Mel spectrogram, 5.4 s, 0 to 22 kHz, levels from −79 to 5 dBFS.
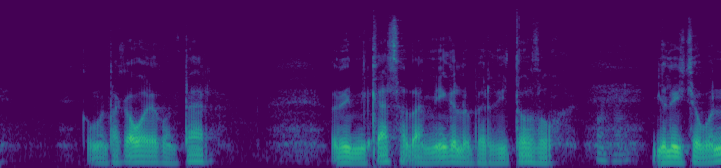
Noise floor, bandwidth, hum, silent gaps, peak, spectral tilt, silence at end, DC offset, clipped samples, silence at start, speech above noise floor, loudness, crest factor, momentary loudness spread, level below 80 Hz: -65 dBFS; 15.5 kHz; none; none; -10 dBFS; -6.5 dB/octave; 0 s; under 0.1%; under 0.1%; 0.65 s; 36 dB; -30 LUFS; 20 dB; 21 LU; -62 dBFS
